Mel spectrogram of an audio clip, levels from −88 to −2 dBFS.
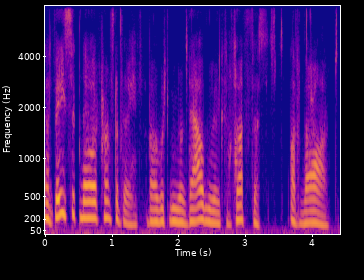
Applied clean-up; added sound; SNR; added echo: neural diffusion model UNIVERSE++.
